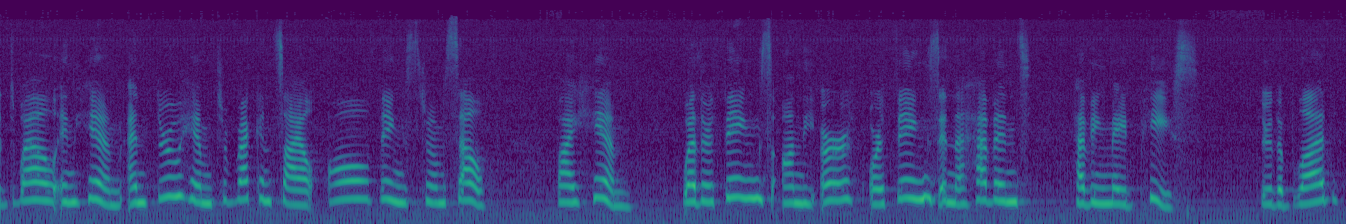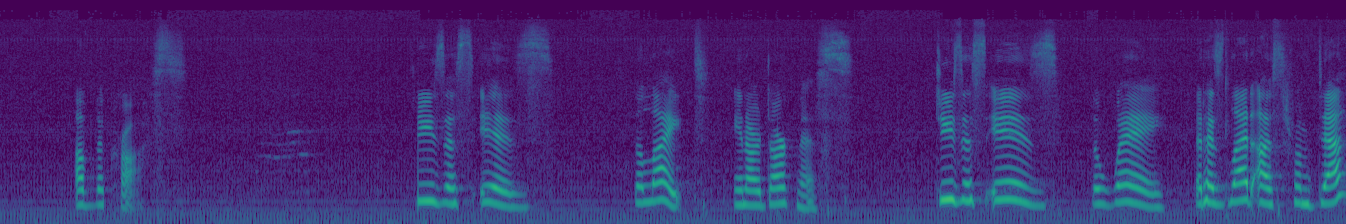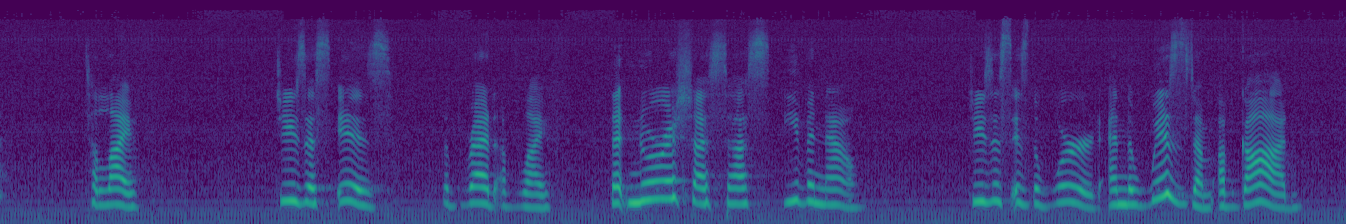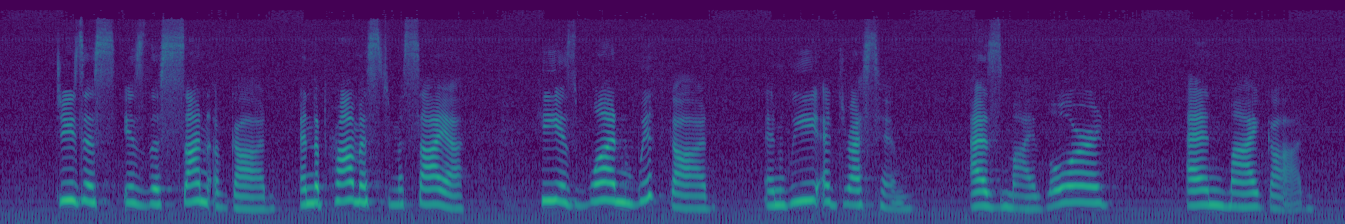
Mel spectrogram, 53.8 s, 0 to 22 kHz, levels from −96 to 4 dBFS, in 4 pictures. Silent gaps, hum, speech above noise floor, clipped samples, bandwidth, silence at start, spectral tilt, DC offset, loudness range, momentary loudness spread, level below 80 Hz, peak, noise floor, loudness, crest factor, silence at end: none; none; 26 dB; under 0.1%; 19 kHz; 0 s; -3.5 dB/octave; under 0.1%; 6 LU; 15 LU; -72 dBFS; -18 dBFS; -66 dBFS; -40 LUFS; 22 dB; 0.3 s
